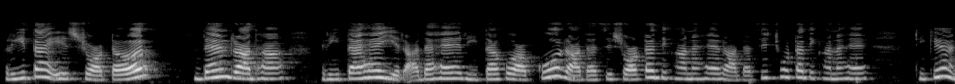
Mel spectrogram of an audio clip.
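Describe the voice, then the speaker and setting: A woman's voice: sits high, a little mellow. An Indian woman teaching a children's English lesson, patiently translating each line and checking in with "theek hai" as she goes. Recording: dull lo-fi recording.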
